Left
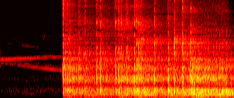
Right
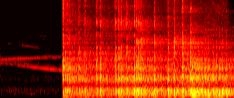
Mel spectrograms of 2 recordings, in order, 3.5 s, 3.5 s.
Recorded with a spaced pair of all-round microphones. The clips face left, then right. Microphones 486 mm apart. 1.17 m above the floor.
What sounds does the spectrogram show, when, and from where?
0.9 s a zipper: 30° right (ahead or behind), 0.8 m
